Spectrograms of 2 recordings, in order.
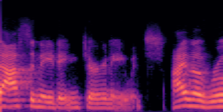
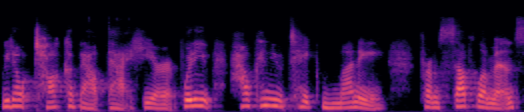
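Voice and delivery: soft, hushed half-whisper; 8 dB quieter than usual. Retelling what the woman next to them said when supplements came up, imitating half-whispering. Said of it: "she whispered".

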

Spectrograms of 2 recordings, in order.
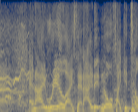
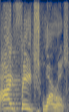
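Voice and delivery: fake furious, angry delivery; 4 semitones higher than usual. Showing a joke about feeding squirrels, said in a mock-angry voice. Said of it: "I do it in the angry voice".

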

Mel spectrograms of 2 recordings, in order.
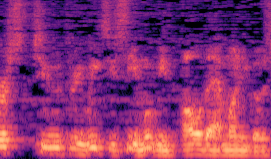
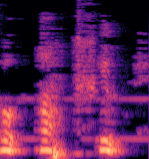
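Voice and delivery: put-on impression, pitched way up and goofy. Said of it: "You start talking like this".

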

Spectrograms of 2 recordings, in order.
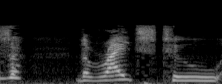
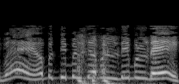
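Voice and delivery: mock Indian accent, higher pitched; 7 semitones higher than usual. Retelling doing jokes in front of rich people: hacky Indian accent bit. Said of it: "I'm doing the Indian, ah, hacky".

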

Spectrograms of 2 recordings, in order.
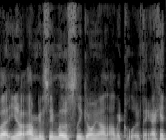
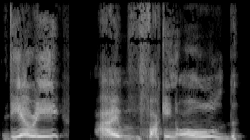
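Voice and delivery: put-on very high, very slow, creaky croaking old crone voice. Joking about a crone who lives in the shed: old crone voice. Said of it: "My crone who lives in, in the back in the shed".

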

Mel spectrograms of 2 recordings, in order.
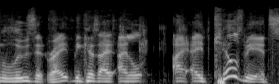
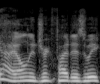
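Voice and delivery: usual speaking voice

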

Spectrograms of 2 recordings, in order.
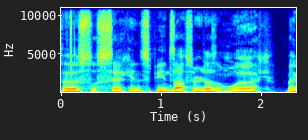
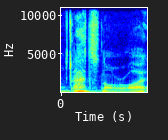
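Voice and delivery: much softer, muttered under the breath. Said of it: "I'm like".

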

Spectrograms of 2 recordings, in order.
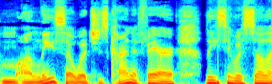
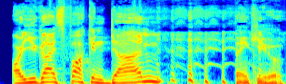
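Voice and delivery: fed-up, exasperated, swooping put-on voice; 7 semitones higher than usual. Podcast host imitating listeners who don't watch Real Housewives, impression of PLT listeners. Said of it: "This is my impression of PLT listeners".

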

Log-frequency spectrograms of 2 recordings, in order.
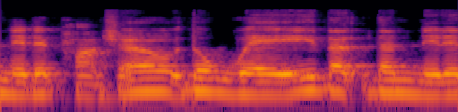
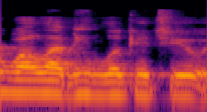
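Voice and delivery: ordinary talk, nothing marked

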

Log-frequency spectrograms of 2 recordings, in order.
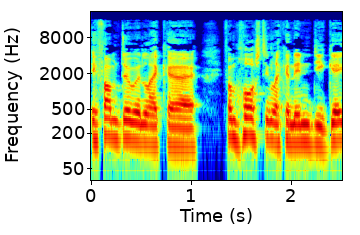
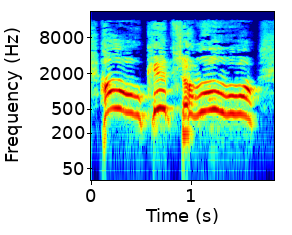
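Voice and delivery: high squeaky voice, stretched out long; 4 dB louder than usual. Imagining going up to the kids and greeting them, do a Mickey Mouse voice. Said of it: "doing like a Mickey voice".

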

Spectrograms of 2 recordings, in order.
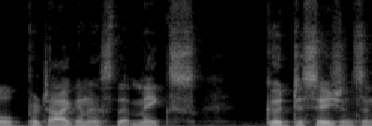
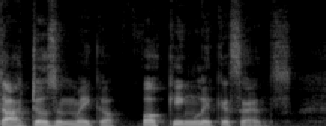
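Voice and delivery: play-acted, mild half-yelled voice; 3 semitones higher than usual. Retelling watching a show, imitating yelling at the television. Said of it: "I was yelling at the television going".

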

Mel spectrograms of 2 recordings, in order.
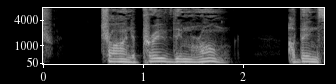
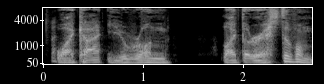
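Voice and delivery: deep, vaguely Scottish put-on accent, loosely done; 6 semitones lower than usual. Voicing a character's line, listeners hearing it as Scottish: Scottish-ish accent. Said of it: "It's like Scottish".

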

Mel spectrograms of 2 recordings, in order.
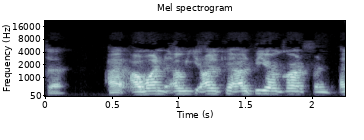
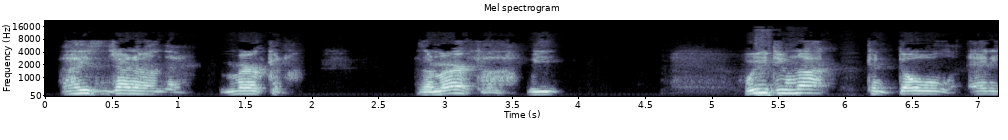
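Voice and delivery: put-on old-fashioned American accent; 2 semitones higher than usual. Trying an impression after the other speaker's attempt: Joe Biden impression. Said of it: "Will I do it?".

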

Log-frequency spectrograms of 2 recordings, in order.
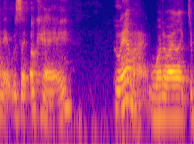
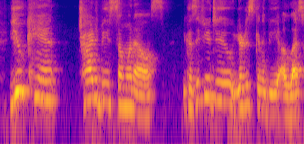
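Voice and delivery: mock yelling, high and raised; 7 semitones higher than usual. Speaker retells a woman yelling at them; retelling someone yelling. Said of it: "yelling at us".

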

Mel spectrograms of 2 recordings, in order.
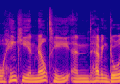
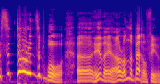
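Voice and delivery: put-on loud, swooping, old-time newsreel announcer voice; 4 semitones higher, 7 dB louder than usual. Video host introducing the Sontarans episode of Doctor Who, in a Movietone newsreader voice. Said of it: "I'm doing movie tone newsreader voice".

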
